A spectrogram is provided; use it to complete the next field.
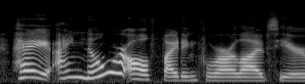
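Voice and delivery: usual speaking voice

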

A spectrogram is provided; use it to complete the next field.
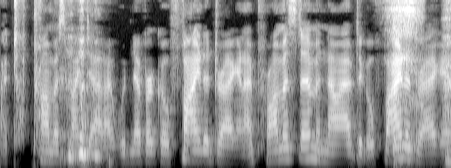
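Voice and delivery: low, grumbling mutter under the breath. Voicing a sulking character walking to the van: muttering in character. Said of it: "all you can hear is just the muttering of".

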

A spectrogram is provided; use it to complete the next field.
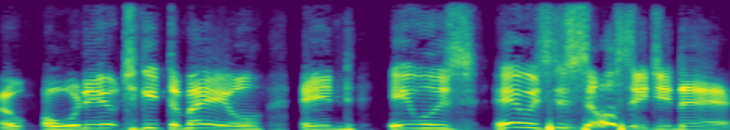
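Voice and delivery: poor, fake New Zealand accent. Voicing an angry man under discussion, bad New Zealand accent. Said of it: "That is the worst New Zealand accent".

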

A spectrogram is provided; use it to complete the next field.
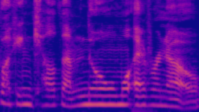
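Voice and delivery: loud would-be whisper. Threatening anyone in the bar who mocks the queens: loud stage whisper. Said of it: "feels like she's whispering at the volume she just, just said, but it definitely is not".

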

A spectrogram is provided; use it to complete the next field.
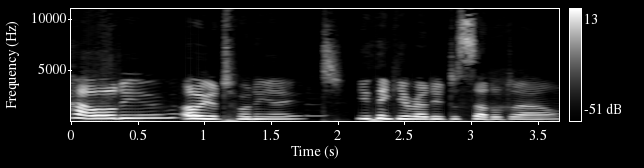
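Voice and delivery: high, coy nineteen-twenties flapper-style voice. Retelling the date talk, imitating Olivia's flapper-like voice. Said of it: "she talks like, like a nineteen twenties flapper".

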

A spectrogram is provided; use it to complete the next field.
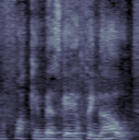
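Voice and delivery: mock fury, fuming and furious. Retelling what he said to the striker giving the ball away: imitating someone fuming. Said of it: "he absolutely fuming keen".

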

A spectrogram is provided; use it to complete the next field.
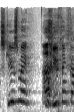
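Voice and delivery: camp, very high teacher voice. Retelling replying to a young pupil who said you're not the boss: camp teacher voice. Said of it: "Why are you so camp in this?".

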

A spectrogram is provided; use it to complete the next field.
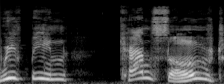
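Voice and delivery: put-on dismayed cry. Retelling own reaction to bad news: acted crying out in dismay. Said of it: "I cry".

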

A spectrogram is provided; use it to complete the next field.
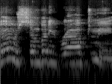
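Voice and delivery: very high-pitched, distressed, damsel-in-distress cry. Playing a transformed pretty lady claiming she was robbed: yelling as a robbed pretty lady. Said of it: "as you are, like, yelling".

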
